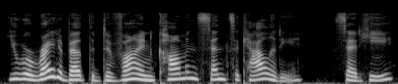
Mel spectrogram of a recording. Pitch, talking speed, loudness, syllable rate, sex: 220 Hz, 150 wpm, -17 LUFS, 5.3 syllables/s, female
